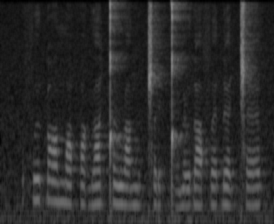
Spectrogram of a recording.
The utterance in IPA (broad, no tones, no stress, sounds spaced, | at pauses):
f ɘ ɠ ɑ n̪ ɑ θ ɑ ɡ a ǃ ɘ ɹ a ŋ ɘ ǁ ɘ ɾ e ɡ͡ǃ ɑ ɳ ɘ ɗ a f ɛ ɗ ɛ ǁ ɛ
